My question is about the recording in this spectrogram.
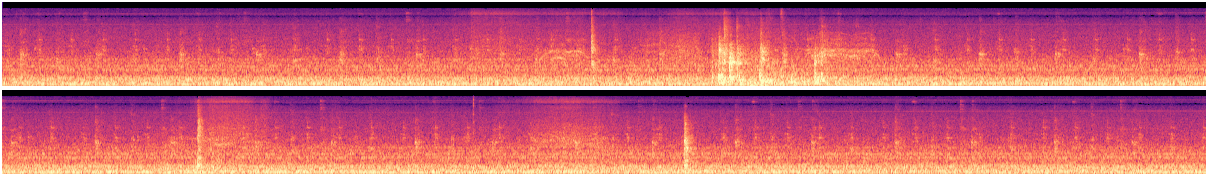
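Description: Quiet workbench room tone: a steady low hum with faint regular ticking. A few light clicks, and a short rustle about a third of the way in, come from steel tweezers handling tiny plastic parts on blue tack.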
